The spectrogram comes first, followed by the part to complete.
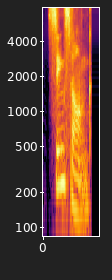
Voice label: "singsong", Indian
